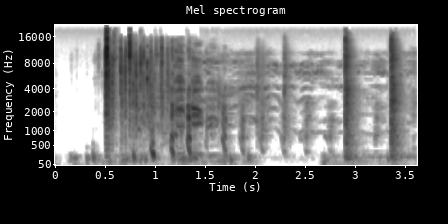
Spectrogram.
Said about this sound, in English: I'm making a big mess. You are. You have at least 7 die have fallen off the table.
